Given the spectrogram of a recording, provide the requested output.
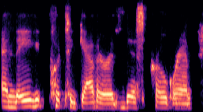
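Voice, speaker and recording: The woman speaks with a very deep, low pitch. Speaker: holistic nutritionist and metabolic balance coach. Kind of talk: podcast interview.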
